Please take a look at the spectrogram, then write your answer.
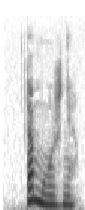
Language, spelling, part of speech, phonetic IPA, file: Russian, таможня, noun, [tɐˈmoʐnʲə], Ru-таможня.ogg
- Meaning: customs, custom house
